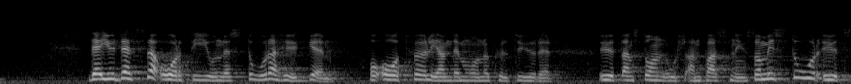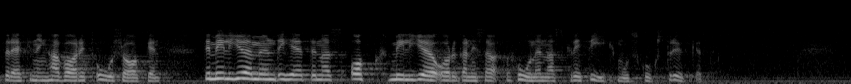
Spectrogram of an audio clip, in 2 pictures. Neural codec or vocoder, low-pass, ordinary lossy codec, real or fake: none; 5.4 kHz; none; real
